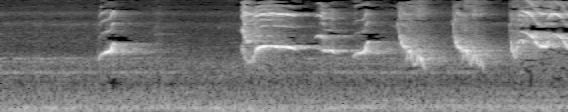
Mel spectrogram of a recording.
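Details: Orange-headed thrush, a kept bird, played as a lure to get silent birds singing: loud sweeping whistled phrases, rising and falling, in quick bursts after a short pause, over a faint steady hum.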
